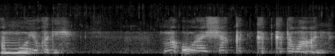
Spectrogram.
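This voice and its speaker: An actor in an Ilocano radio drama playing a worried, agitated family man with a strained raspy voice. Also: high-pitched, lively intonation, measured pace, heavily acted. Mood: upset. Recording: dull, muffled radio drama recording.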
